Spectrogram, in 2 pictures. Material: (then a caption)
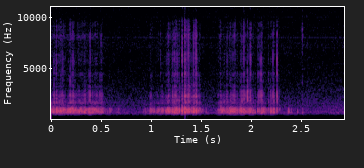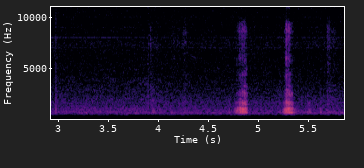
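Paper. A metal nib in a wooden dip-pen holder scratches short strokes across the cream paper page of an open sketchbook lying flat on a dark desk while drawing. Three longer raspy scratching passes fill the first two seconds, followed by a quiet pause and then two quick, sharp strokes near the end. The thin, papery sound sits in the mids around 700 Hz with bright hiss above, and has almost no low end.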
